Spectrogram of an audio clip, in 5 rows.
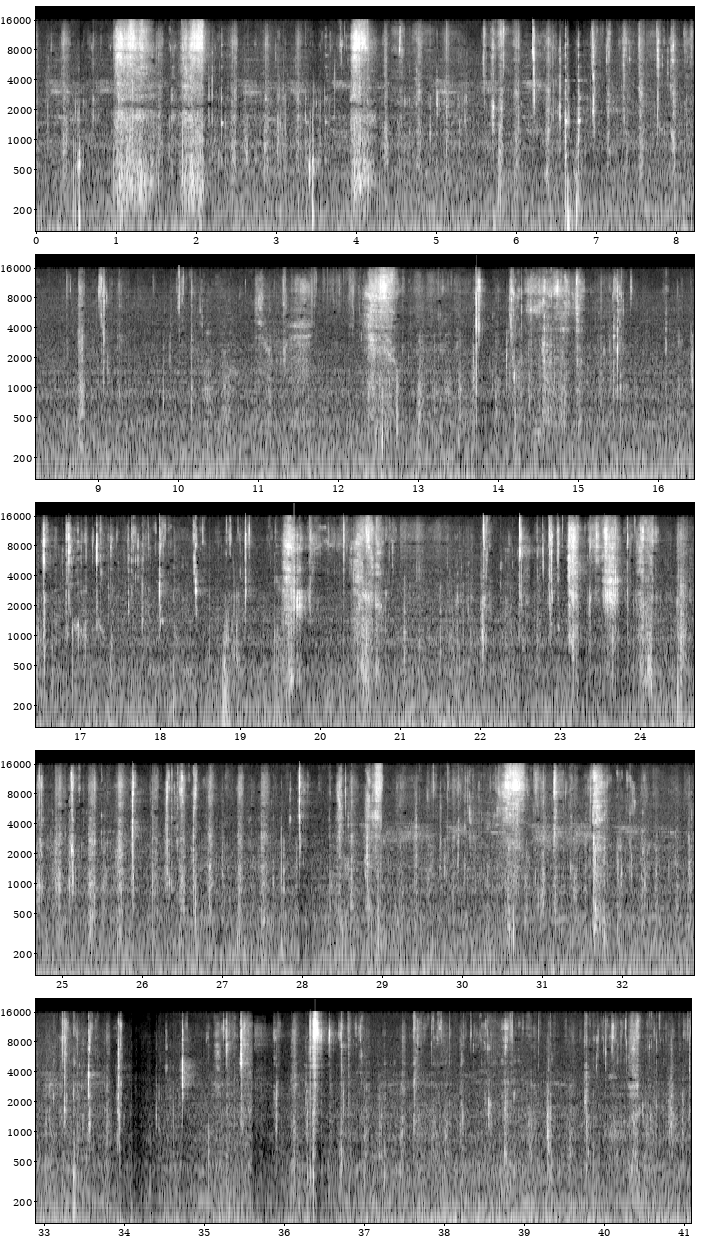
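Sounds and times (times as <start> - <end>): wet chewing and mouth clicks: 0.0 - 41.0.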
